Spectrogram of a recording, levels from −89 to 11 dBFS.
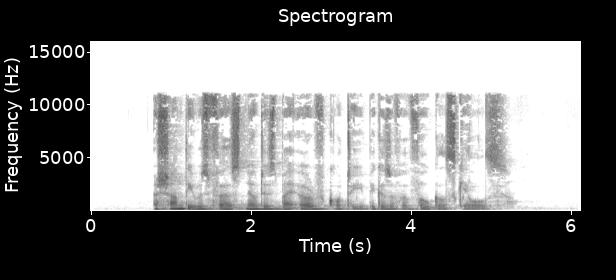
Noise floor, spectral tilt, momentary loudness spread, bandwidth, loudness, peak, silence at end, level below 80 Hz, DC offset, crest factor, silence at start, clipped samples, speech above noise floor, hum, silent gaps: -76 dBFS; -3 dB/octave; 11 LU; 12 kHz; -25 LUFS; -6 dBFS; 0.9 s; -64 dBFS; under 0.1%; 22 dB; 0.8 s; under 0.1%; 50 dB; none; none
